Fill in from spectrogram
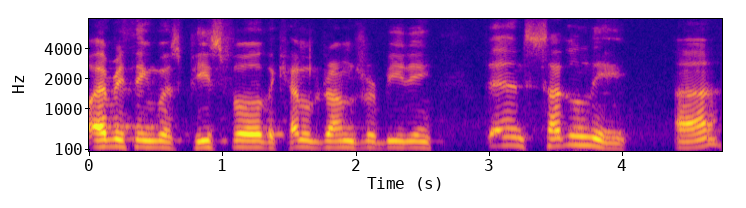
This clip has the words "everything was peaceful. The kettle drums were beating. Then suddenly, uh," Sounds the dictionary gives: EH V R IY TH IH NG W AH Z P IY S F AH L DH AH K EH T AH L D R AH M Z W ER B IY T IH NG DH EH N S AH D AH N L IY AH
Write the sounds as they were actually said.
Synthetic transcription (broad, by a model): EH V R IY TH IH NG W AH Z P IY S F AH L DH AH K EH T L D R AH M Z W ER B IY T IH NG DH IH N S AH D N L IY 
